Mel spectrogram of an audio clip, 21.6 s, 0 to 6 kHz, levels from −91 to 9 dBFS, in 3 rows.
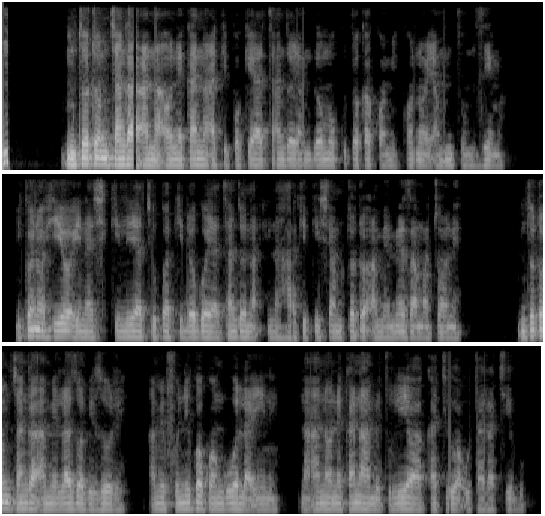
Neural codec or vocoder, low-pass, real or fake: none; 5.4 kHz; real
